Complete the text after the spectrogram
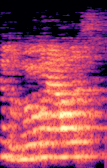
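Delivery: loud comic catchphrase; Jackie Gleason quote. Retold or imitated. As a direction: bellow it like the TV line.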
